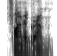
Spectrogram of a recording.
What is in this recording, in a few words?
"phonogram", American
